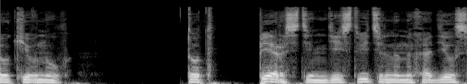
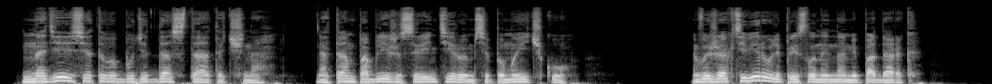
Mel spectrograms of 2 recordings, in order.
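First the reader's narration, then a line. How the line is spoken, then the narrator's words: Sighing, quiet. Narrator (Russian): Никас вздохнул и тихо сказал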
